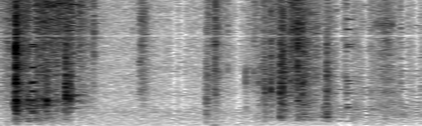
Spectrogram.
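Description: Coffee-stained paper rustling and crinkling as it is folded and pressed flat by hand, in two short bursts: one at the start and one about halfway through.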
